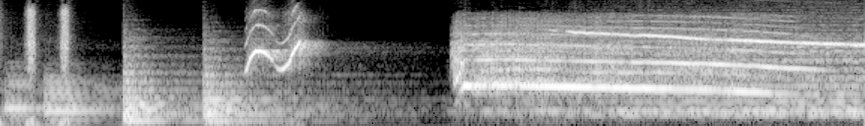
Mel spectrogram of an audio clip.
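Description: Cartoon soundtrack music and sound effects: short musical notes, a warbling whistle-like glide about a second in, a brief drop to near silence, then a loud sustained chord whose tones slowly fall in pitch.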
